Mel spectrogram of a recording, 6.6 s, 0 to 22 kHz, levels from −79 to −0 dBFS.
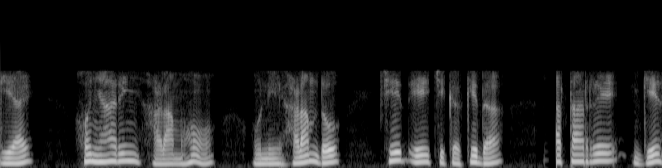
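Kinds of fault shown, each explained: Packet loss with pitch repetition: short gaps at 0.5, 2.79 and 5.44 s are bridged by repeating the last pitch period, so the first two sound held and slightly buzzy, while the 120 ms gap near 5.5 s fades toward silence; spectrograms show frozen harmonics and the waveform shows identical repeating cycles.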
